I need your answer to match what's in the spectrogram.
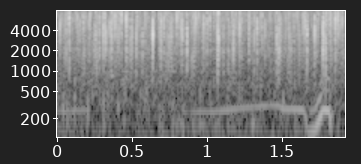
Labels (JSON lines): {"label": "biophony, cascading saw", "recorder": "SoundTrap 600 or HydroMoth"}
